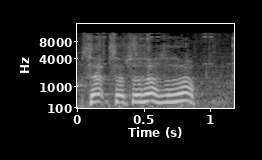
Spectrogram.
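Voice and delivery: high, teasing repeated sup; taunting. Pretend. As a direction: taunt the enemy playfully. Taunting enemy in game.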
